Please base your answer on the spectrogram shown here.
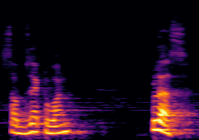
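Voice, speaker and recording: A male teacher explains a lesson step by step, tossing questions at his listeners and answering them himself. He slows down to repeat key terms for emphasis, with faint music in the background. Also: high-pitched, a little mellow. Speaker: English grammar teacher.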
